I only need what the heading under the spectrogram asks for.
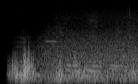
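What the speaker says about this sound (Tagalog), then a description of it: "Sarap lang ang hangin." Breezy wind gusts across the microphone outdoors in Dubai, a steady broadband rush with a sudden onset and a couple of louder swells, close and fairly loud.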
